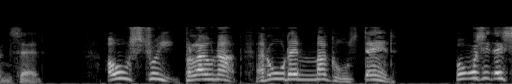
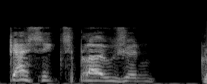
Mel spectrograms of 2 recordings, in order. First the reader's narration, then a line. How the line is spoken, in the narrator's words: grunted Ernie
